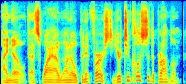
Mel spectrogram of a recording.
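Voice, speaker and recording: A man's voice: lowish voice, big pitch swings, moderate pace, no echo, studio quality. A man playing a protective, level-headed brother in an audiobook, speaking in a subdued, reassuring way. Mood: cautious, resigned. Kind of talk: audiobook character acting.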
